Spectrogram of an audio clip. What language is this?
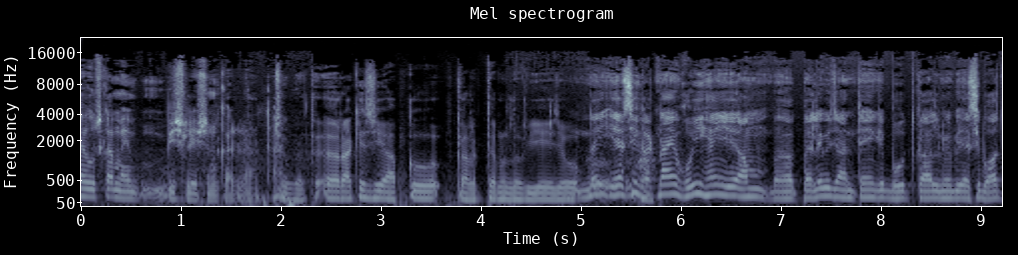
Hindi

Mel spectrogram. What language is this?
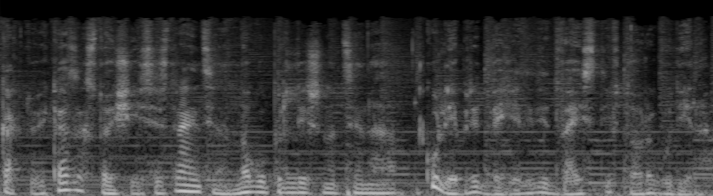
Bulgarian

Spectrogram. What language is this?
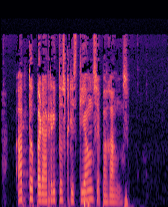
Galician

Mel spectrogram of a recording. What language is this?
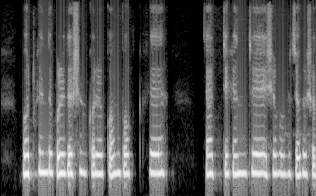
Bangla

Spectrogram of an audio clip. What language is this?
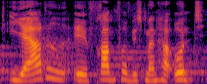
Danish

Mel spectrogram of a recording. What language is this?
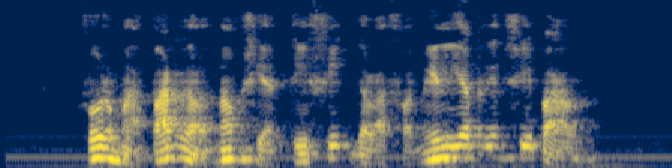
Catalan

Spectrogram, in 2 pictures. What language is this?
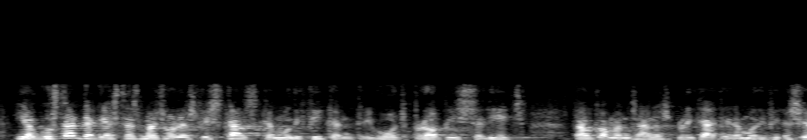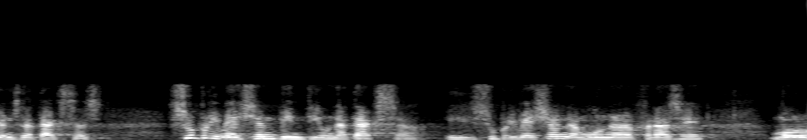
Catalan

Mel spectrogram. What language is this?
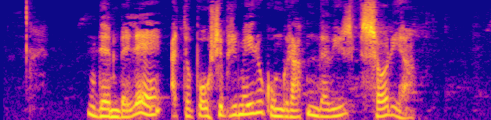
Galician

